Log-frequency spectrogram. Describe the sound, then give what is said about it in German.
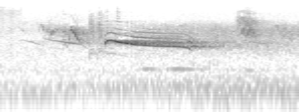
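Birdsong in a forest on a mild spring morning: a few faint chirps and one longer, clear whistled phrase over a soft background hush. “Es ist ein milder Frühlingsmorgen im Wald.”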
